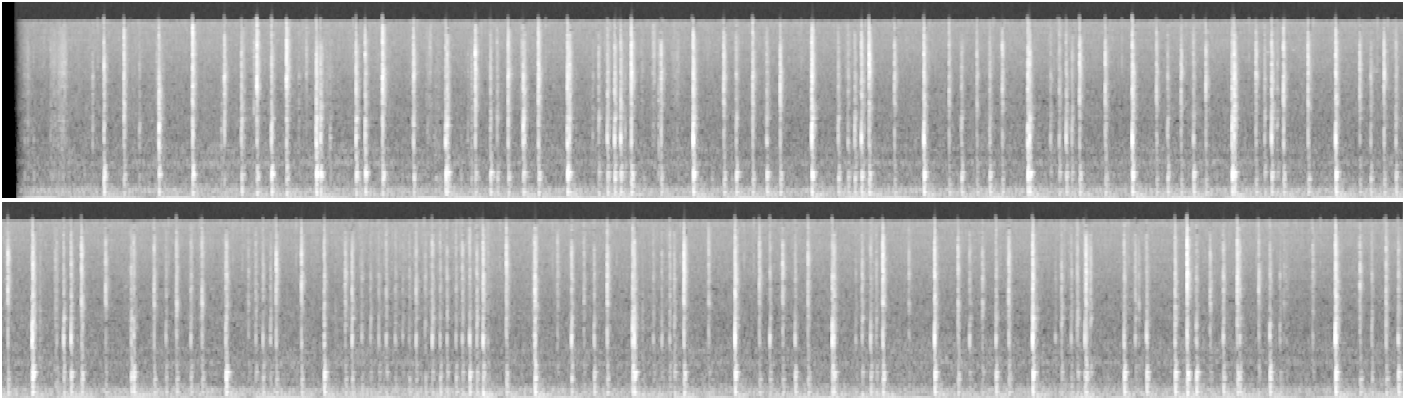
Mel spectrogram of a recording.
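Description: Fingers drumming on a plastic milk bottle as a hand drum: quick, rhythmic taps and slaps kept up without a break, over a steady low rumble.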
